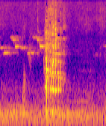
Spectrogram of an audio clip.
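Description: Woodland ambience: a steady low background rumble with faint birds chirping, and one short, brighter bird call about a second in.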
